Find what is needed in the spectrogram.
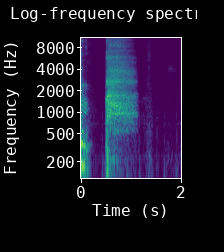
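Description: A man sighing: a single breath out lasting about half a second, fading away.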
